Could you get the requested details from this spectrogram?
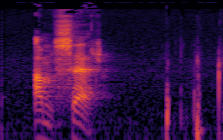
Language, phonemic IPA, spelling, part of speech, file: Welsh, /ˈamsɛr/, amser, noun, Cy-amser.ogg
- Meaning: 1. time 2. tense 3. tempo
